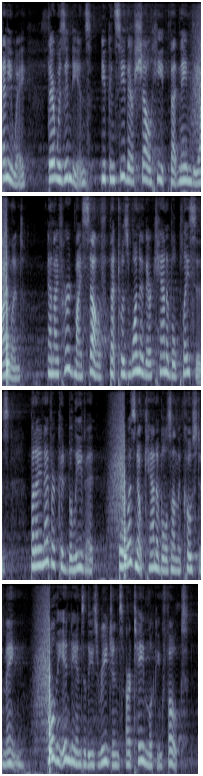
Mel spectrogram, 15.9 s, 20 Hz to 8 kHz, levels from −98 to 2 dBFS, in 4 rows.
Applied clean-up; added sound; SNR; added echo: none; Thump, thud; -1 dB; reverberation time 2.1 s.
